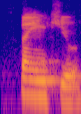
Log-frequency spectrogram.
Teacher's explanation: TH encostando a língua embaixo do dente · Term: interdental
